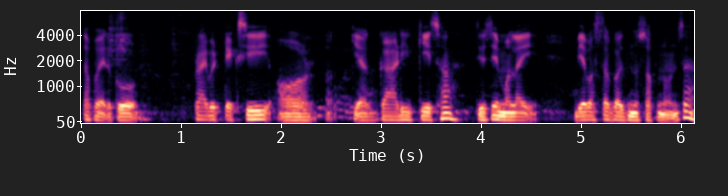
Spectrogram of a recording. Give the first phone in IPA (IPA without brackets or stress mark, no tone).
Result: t̪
